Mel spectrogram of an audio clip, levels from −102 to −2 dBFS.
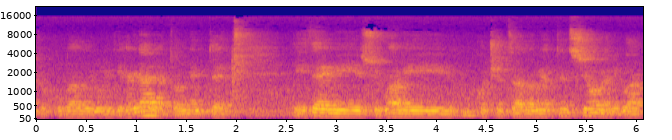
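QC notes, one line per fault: No faults found on this pass; nothing to log.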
